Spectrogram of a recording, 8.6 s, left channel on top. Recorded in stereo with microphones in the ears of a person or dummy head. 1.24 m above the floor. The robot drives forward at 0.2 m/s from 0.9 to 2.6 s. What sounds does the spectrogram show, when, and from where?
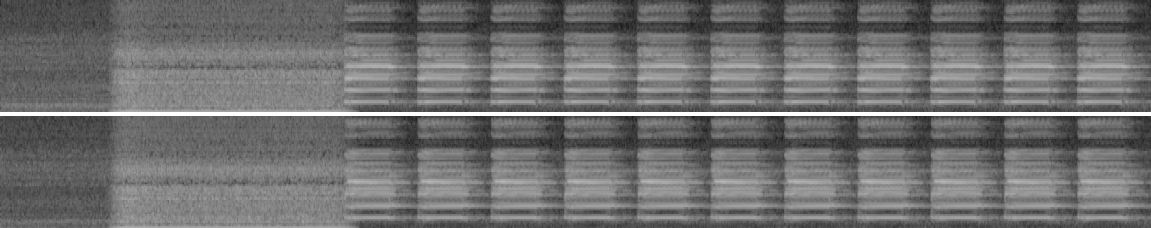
2.6 s an alarm clock: 55° left (ahead or behind), 1.3 m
